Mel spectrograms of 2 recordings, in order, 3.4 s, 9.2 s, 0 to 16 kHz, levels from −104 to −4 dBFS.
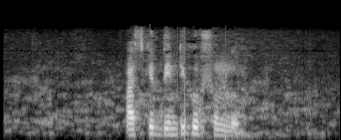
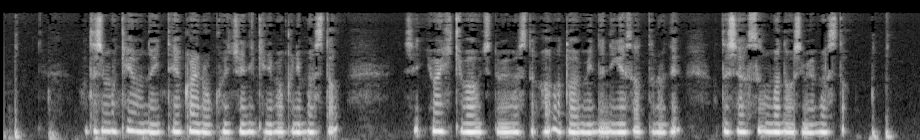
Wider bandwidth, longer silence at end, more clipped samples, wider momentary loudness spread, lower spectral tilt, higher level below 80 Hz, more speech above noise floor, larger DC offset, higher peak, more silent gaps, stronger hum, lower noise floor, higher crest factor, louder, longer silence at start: second, 7.8 kHz vs 11.5 kHz; first, 0.9 s vs 0.25 s; neither; second, 9 LU vs 15 LU; about the same, -4.5 dB/octave vs -4.5 dB/octave; second, -66 dBFS vs -50 dBFS; about the same, 31 dB vs 33 dB; neither; about the same, -4 dBFS vs -4 dBFS; neither; neither; about the same, -54 dBFS vs -53 dBFS; first, 24 dB vs 16 dB; second, -24 LUFS vs -20 LUFS; first, 0.4 s vs 0.15 s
